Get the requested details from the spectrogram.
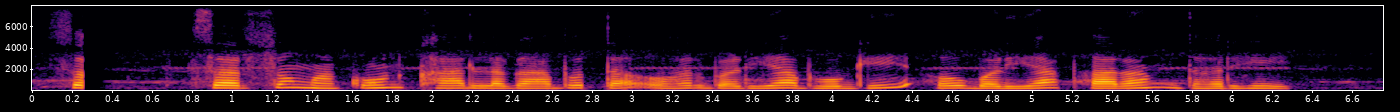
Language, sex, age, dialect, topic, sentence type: Chhattisgarhi, female, 18-24, Northern/Bhandar, agriculture, question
